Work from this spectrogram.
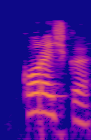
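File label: "кор эськӧ" Komi, female; audio dict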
